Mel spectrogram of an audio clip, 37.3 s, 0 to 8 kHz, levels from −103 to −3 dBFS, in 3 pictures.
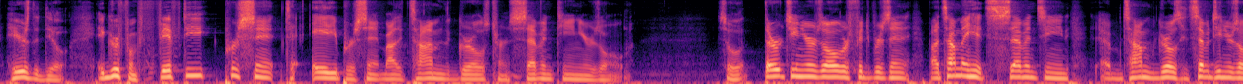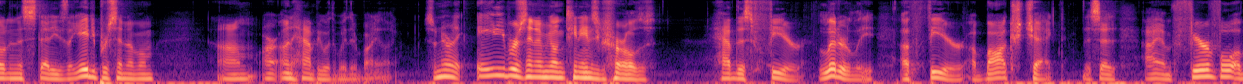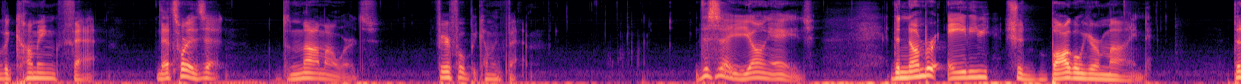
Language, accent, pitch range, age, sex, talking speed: English, American, 115-160 Hz, 20-39, male, 170 wpm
